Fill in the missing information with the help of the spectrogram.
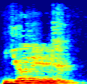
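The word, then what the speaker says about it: unit: लेकिन इसका प्रोनाउंसिएशन क्या है, यूनिट, यूनिट।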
